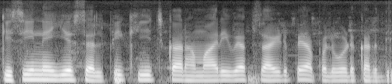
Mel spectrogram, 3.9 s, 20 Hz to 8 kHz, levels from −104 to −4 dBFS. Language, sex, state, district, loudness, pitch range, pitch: Hindi, male, Madhya Pradesh, Katni, -17 LUFS, 115-130 Hz, 120 Hz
